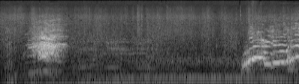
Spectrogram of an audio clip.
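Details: Struggling baby elephant receiving help from its mother: two loud, harsh, wavering screams, the first short burst near the start and a longer, rising-then-falling cry at the end, with a low steady hum between them.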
